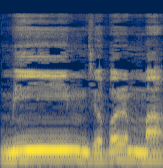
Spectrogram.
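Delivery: মিম drawn out, pressed from the dry part of both lips; letter articulation demo. Shown as a demonstration. Teacher showing students lip letters, মিম long and closed-lipped. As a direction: hum a long মিম, then a short মা, lips meeting dry. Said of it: "দুই ঠোঁটের শুকনা অংশ থেকে".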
